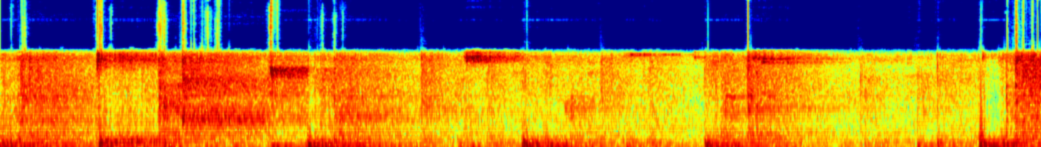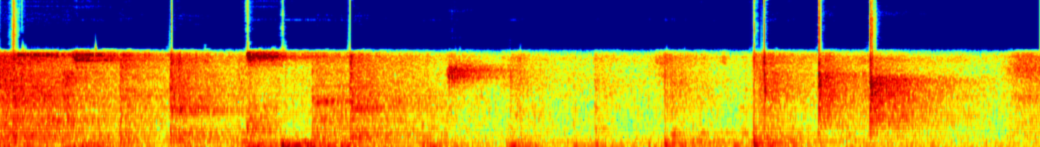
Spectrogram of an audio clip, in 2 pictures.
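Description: A squash ball smacks sharply off the walls during a fast rally, echoing in a hard-walled court.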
